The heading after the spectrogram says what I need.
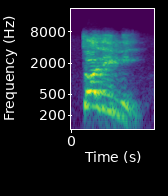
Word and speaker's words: Ptolemy: Ptolemy. T. Ptolemy. The P is silent.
